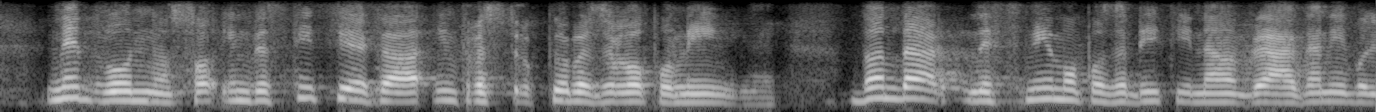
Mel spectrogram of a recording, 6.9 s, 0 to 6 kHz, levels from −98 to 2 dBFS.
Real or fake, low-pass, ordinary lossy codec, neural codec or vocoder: fake; 5.4 kHz; Opus, 32 kbps; codec, 16 kHz, 1 kbps, X-Codec, HuBERT features, trained on general audio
